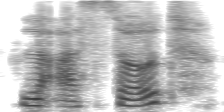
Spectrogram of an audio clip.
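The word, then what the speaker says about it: לַעֲשׂוֹת: It'll be cholem also, so it'll be so, la so, and then the tav closes the syllable out, sot, la asot, which means to do or to make.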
